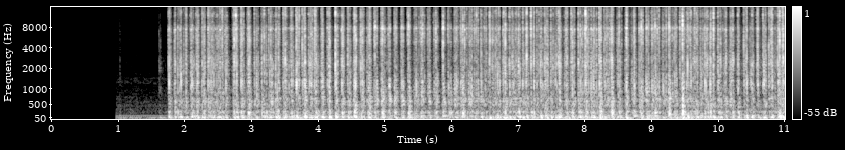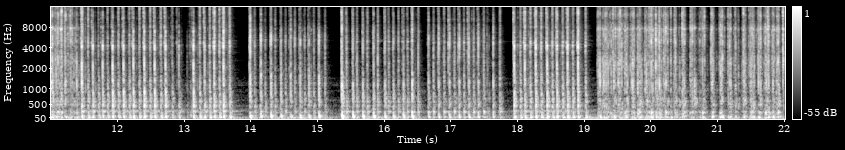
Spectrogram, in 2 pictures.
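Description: Random typing on a Clueboard mechanical keyboard with SKCM Orange Alps switches, Signature Plastics DSA keycaps and a metal Alps plate in an acrylic sandwich case: a fast, dense stream of key clicks. It starts about two seconds in and is broken by a few short pauses in the second half.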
